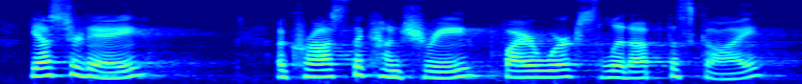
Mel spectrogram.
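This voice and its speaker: A medium-pitched woman's voice at a very slow pace, ordinary pitch variation, and audible room echo. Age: 70s. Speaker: minister. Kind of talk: sermon.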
